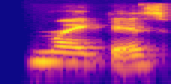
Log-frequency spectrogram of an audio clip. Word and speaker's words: Michos: Can you tell me how you pronounce your name? I'm sorry, I think I've been saying it wrong. Michos, but you can just call me.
